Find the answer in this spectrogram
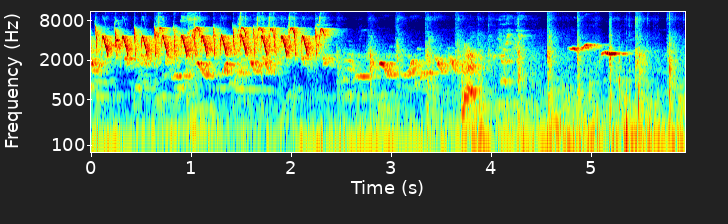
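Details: Bar-winged prinia, released from its cage, singing energetically: a rapid run of sharp, high repeated notes for about two seconds, then scattered chirps and a few whistled notes, with a low steady hum underneath.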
